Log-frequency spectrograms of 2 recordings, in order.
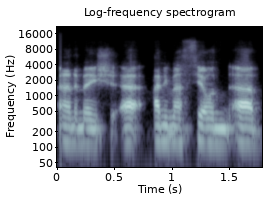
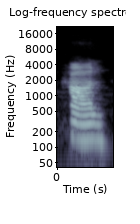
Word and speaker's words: Animakom: That was also shown at Animation, was recorded at Animación Bilbao. I probably pronounced that completely wrong. Animacon. Oh, I beg your pardon, Animacon.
